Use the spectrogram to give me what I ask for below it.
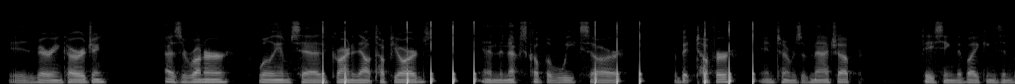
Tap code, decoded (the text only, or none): IN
